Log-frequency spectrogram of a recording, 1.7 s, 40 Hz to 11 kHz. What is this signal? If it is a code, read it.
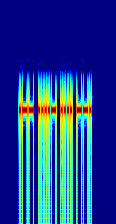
Morse code, heard as a keyed tone, about 50 wpm, 700 Hz. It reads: W4HG
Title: Call Signs Repeated 2x - 50wpm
